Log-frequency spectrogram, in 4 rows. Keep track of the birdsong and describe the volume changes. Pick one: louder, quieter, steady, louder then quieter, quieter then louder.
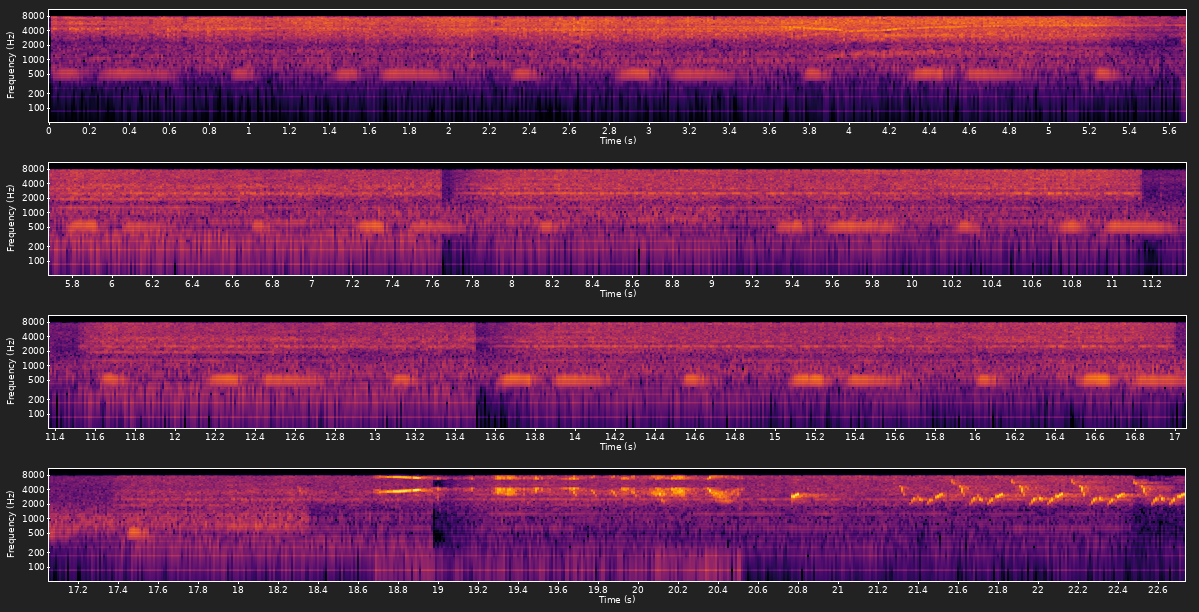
louder.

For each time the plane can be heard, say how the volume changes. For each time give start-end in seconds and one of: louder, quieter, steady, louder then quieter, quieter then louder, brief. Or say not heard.
0.0-22.6 quieter.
